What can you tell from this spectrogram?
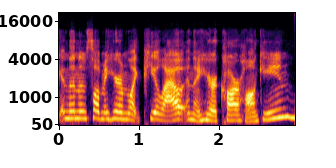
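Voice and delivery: usual speaking voice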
